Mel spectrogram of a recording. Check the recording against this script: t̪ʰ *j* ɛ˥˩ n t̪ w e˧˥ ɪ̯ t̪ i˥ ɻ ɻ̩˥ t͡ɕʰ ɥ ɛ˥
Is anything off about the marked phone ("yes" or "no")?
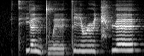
no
